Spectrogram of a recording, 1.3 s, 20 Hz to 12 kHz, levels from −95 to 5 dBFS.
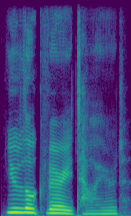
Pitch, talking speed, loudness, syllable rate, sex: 195 Hz, 185 wpm, -15 LUFS, 5.0 syllables/s, female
